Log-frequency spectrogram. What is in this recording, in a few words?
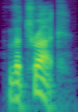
truck, english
